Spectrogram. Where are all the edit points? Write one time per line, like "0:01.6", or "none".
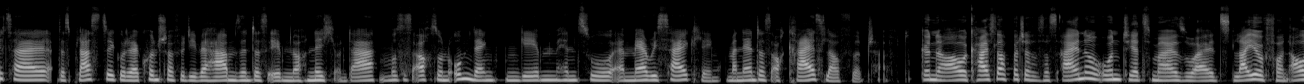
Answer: none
